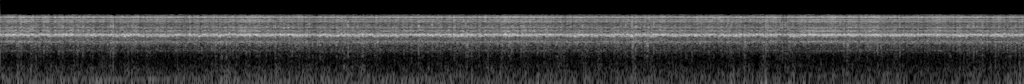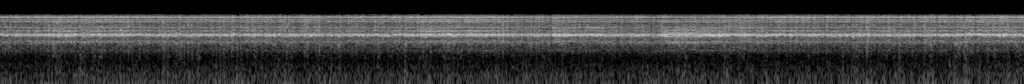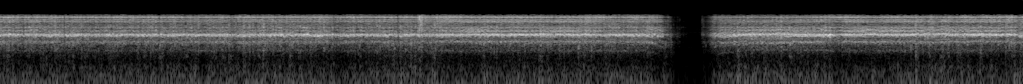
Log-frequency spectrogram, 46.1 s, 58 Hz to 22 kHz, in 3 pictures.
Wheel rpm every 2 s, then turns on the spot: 160, 160, 160, 170, 160, 160, 160, 160, 160, 160, 160, 160, 160, 160, 160, 160, 160, 160, 160, 160, 80, 150, 160.
none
